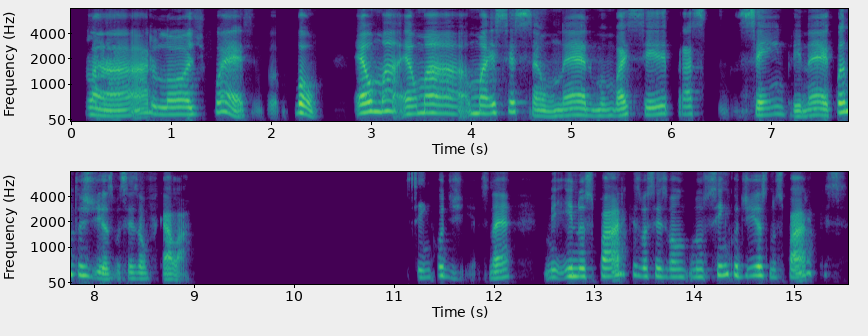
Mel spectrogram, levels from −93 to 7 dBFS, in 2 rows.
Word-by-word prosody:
Claro, 155 +2 +1
lógico 190 +4 0
essa, 265 - 0
hã, - - -16 0.2
bom, 480 - +5 0.3
é 230 +2 +8
uma 270 +1 +4
é 200 +1 +2
uma 220 -1 +2
uma 215 -1 +2
exceção, 225 - -1
né, 170 +3 +3
não 155 0 -6
vai 165 +2 +4
ser 190 +2 -2
pra 195 -1 -7
s 200 0 -8 0.3
sempre 175 -4 -2
né, 165 +2 +2
quantos 245 - +3
dias 150 -10 -2
vocês 160 -1 -8
vão 155 -1 -6
ficar - - -3
lá? - - -10 2.3
5 190 +5 -5
dias, 165 -8 -23
né, 175 +4 0 0.3
e 195 +3 -4
e - - +6
nos 215 -1 +1
parques 235 +4 0
vocês 215 -1 -4
vão 205 0 -7
nos 200 0 -9
5 250 +1 -1
dias, 240 +2 0
nos 195 -1 -14
parques? 270 -3 -3
200 Hz, 150 wpm, -24 LUFS, 170-230 Hz, 2.3 s, é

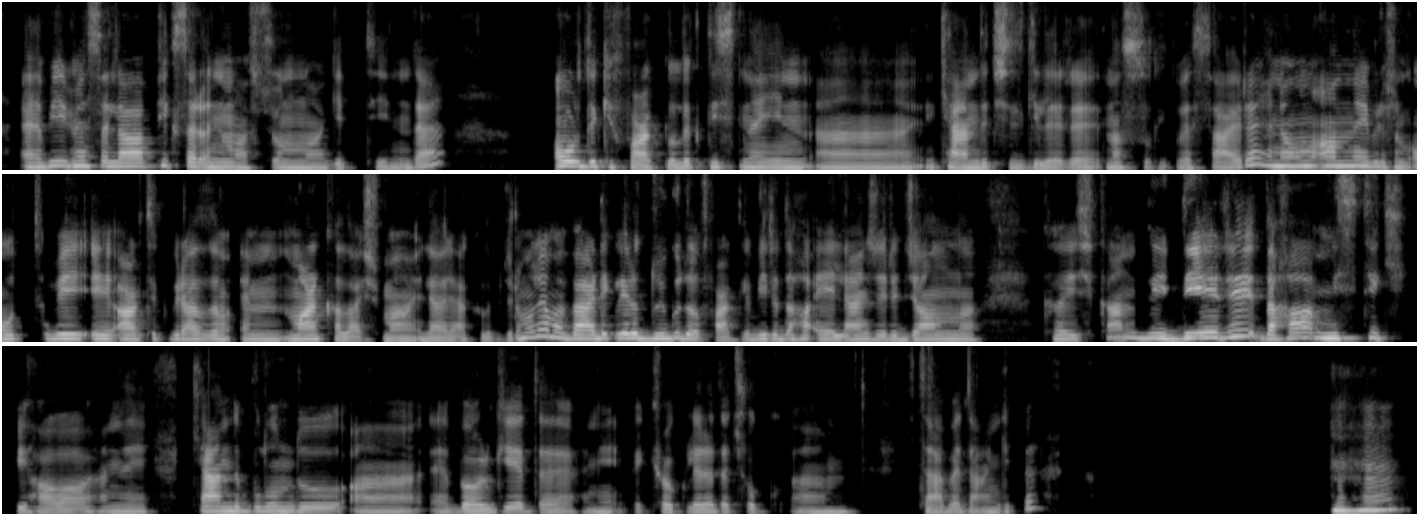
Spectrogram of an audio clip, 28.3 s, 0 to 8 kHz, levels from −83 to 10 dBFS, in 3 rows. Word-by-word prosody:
eee, 195 0 +1
bir 230 -1 0
mesela 220 -1 +4
piksel 220 -5 0
animasyonuna 165 -1 -2
gittiğinde, 150 - -5 0.7
oradaki 220 -3 +5
farklılık, 170 -1 0
Disney'in, 175 -3 -1
eee, 165 +2 -3
kendi 165 -2 +2
çizgileri 80 - -4
nasıl 170 -1 -4 0.2
vs. 155 -1 -8
hani, 250 -6 +1
onu 225 +1 +2
anlayabiliyorsun. 220 -5 +1
O 190 0 -1
tabii, 205 +1 +4
iii, 190 -2 +1
artık 185 +1 +2
biraz 185 -1 0
da, 180 +1 -1
emm, 170 -1 -3
markalaşma 155 -5 +1
ile 160 - -4
alakalı 155 0 -6
bir - - -22
durum 205 +4 -2
oluyor 305 +5 0
ama 240 -6 +1
verdikleri 215 0 +6
duygu 210 +1 +3
da 195 -4 +2
farklı. 170 -1 -4
Biri 185 0 -1
daha 190 +2 -1
eğlenceli, 170 -2 -1
canlı, 170 0 -1 0.4
kayışkan, 185 +5 -3
di 210 -4 +4
diğeri 245 +2 +6
daha 230 +5 +4
mistik 220 0 +3 0.2
bir 170 - -3
hava, 155 +1 -4
hani, 165 -2 -5 0.3
kendi 180 0 +3
bulunduğu, 175 -1 -2
aaa, 80 -1 -4
eee, 155 0 -10
bölgeye 165 +1 -1
de, 160 -2 -6
hani, 150 0 -7
eee, 160 - -14
köklere 160 0 -3
de 160 -1 -6
çok, 155 -2 -12
emm, 150 -1 -6 0.4
hitap - - -4
eden 150 - -6
gibi. 160 - -10 2.0
Hı 210 - +6
hı. 215 +5 +3
175 Hz, 135 wpm, -23 LUFS, 160-205 Hz, 2.0 s, verdikleri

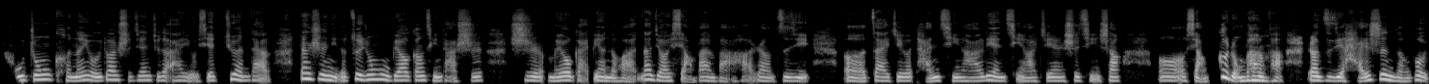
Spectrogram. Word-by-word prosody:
途 190 - +3
中 220 +3 +2
可 180 - -5
能 175 +3 +3
有 185 -4 +2
一 - - +1
段 215 +1 0
时 180 -4 -7
间 195 +2 -2
觉 195 - -7
得， 190 - -1
哎， 180 0 -5
有 160 - -4
些 - - -2
倦 195 0 -1
怠 195 - -3
了， - - -8 0.3
但 265 -1 +4
是 235 -2 +2
你 195 - +4
的 175 - -2
最 230 +5 +2
终 225 +1 +3
目 230 -3 +2
标 195 0 +1
钢 195 +1 0
琴 180 -4 -1
大 175 -2 -7
师 175 +4 -4 0.2
是 185 -3 -1
没 165 +1 0
有 190 +1 +4
改 195 - -6
变 175 -2 +1
的 155 - 0
话， 150 - -4
那 225 - +2
就 200 -3 +1
要 170 - 0
想 170 - -5
办 175 -2 -2
法 155 -3 -6
哈， - - -9
让 165 -3 -4
自 170 - -1
己， 160 -1 0 0.3
呃， 155 -2 0
在 170 +1 -2
这 175 +2 -1
个 170 - 0
弹 155 +2 0
琴 165 -2 -2
啊、 160 +1 -3
练 180 -2 +2
琴 170 - -5
啊， 155 - -3
这 155 -1 -10
件 170 0 0
事 175 +1 -1
情 - - -5
上， 170 -1 -1 0.4
呃， 180 0 0
想 150 -4 0
各 335 -2 +7
种 165 - +6
办 190 -1 +6
法， 165 +1 -1 0.2
让 190 -1 +6
自 175 0 -2
己 170 +1 +5
还 165 +4 0
是 225 +3 +4
能 155 -6 +1
够 200 -1 +2
175 Hz, 310 characters per minute, -23 LUFS, 170-195 Hz, 0.4 s, 各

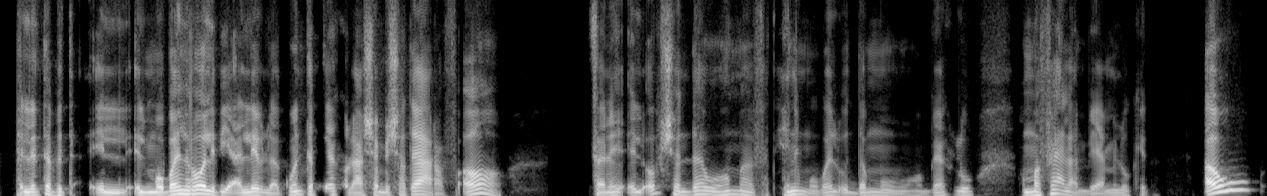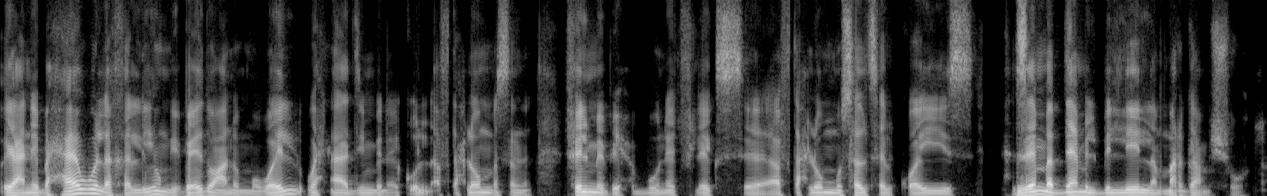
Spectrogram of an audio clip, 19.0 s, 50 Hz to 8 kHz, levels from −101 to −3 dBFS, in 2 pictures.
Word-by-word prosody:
اللي 115 - +6
أنت 120 - +4
بت 120 - -1
ال 105 -2 +2
الموبايل 110 +7 +8
هو 160 +2 +9
اللي 135 -5 +7
بيقلِّب 115 0 +4
لك 90 +5 -4
وأنت 130 +1 +2
بتاكل 130 -7 -2
عشان 100 +4 +1
مش 110 +1 -2
هتعرف، 115 - +2
آه، - - +4 0.6
فن 110 +2 0
الoption 130 - -1
ده 135 +4 0
وهم 130 -1 -1
فاتحين 120 +6 -2
الموبايل 115 -2 -5
قدامهم 100 -2 -6
وبياكلوا، 105 +9 -7 0.4
هم 120 +2 +3
فعلًا 145 -4 -2
بيعملوا 90 +2 -7
كده، - - -18 0.4
أو 300 +8 +7
يعني 100 +2 +1
باحاول 150 - +1
أخلِّيهم 105 +5 -4
يبعدوا 105 +5 -3
عن 95 -1 -4
الموبايل 95 - -3
وإحنا 105 0 -8
قاعدين 100 +2 -6
بناكل، 100 +3 -10
أفتح - - -16
لهم 105 0 -4
مثلًا 100 -3 -12 0.2
فيلم 115 -3 0
بيحبوه 90 +1 -10
Netflix 95 0 -10 0.3
أفتح 85 +2 -8
لهم 105 -1 -3
مسلسل 95 -2 -5
كويس، 90 +1 -7 0.3
زي 110 +7 +4
ما 135 - +3
بنعمل 110 0 -1
بالليل 100 +2 -1
لمَّا 90 -1 -5
أرجع 95 0 -8
من - - -16
الشغل. 75 0 -17
105 Hz, 175 wpm, -22 LUFS, 95-120 Hz, 0.6 s, هو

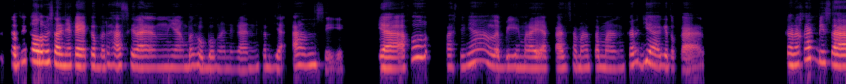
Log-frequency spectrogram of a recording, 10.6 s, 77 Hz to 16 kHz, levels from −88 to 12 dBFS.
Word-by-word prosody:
Tapi 255 +5 +2
kalau 320 -2 +11
misalnya 265 -5 +6
kayak 245 0 +6
keberhasilan 230 -1 -1 0.2
yang 225 0 -8
berhubungan 215 -3 -7
dengan 195 -1 -10 0.2
kerjaan 225 +3 -6 0.2
sih, - - -16 0.6
ya 215 -2 +5
aku 390 - -9 0.4
pastinya 240 +4 -8 0.2
lebih 225 0 -6
merayakan 215 0 -3
sama 220 -1 -9
teman 220 -1 -9
kerja 295 +4 -1
gitu 235 - -5
kan. - - -4 1.1
Karena 265 0 +2
kan 390 - +5
bisa, 300 -3 +1
230 Hz, 130 wpm, -22 LUFS, 220-260 Hz, 1.1 s, kalau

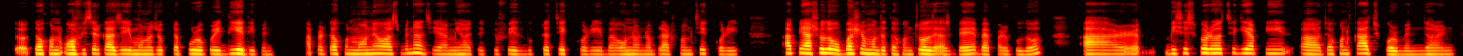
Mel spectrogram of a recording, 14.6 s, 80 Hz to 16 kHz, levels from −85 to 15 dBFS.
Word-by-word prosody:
ত - - -10 0.2
তখন 205 0 +3 0.2
অফিসের 205 +1 0
কাজেই 200 0 +3
মনোযোগটা 195 0 -3
পুরোপুরি 195 -1 +2
দিয়ে 215 -1 +9
দিবেন। 180 -1 -10 0.4
আপনার 205 -1 -9
তখন 210 0 -1
মনেও 210 +1 +2
আসবে 210 +2 -8
না 250 - +5
যে 195 - -12
আমি 190 0 -4
হয়তো 190 0 -9
একটু 195 - -17
Facebook 190 0 -6
টা 190 - -2
চেক 205 -1 -2
করি 185 0 -8
বা - - -7
অন্যান্য 190 0 -3
platform 190 0 -6
চেক 210 0 -4
করি। 180 0 -7 0.5
আপনি 230 +1 0
আসলে 235 +1 +6
অভ্যাসের 220 +3 +4
মধ্যে 190 -2 0
তখন 185 0 -7
চলে 195 -2 +6
আসবে 185 +2 -3 0.2
ব্যাপারগুলো। 180 0 -5 0.6
আর 195 0 -3 0.6
বিশেষ 230 +2 -3
করে 240 -1 +7
হচ্ছে 230 +1 -2
গিয়ে 230 - +4
আপনি 220 -1 -7 0.3
আ - - +4 0.2
যখন 205 +1 -3
কাজ 220 -1 +4
করবেন 175 -1 0
ধরেন 185 0 -3
195 Hz, 185 wpm, -22 LUFS, 185-210 Hz, 0.6 s, দিয়ে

